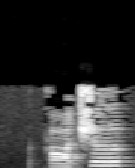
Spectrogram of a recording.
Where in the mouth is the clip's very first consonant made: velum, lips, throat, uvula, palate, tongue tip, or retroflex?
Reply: velum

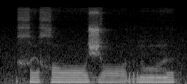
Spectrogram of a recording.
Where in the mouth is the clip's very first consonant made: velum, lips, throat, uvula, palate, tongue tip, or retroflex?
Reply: uvula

